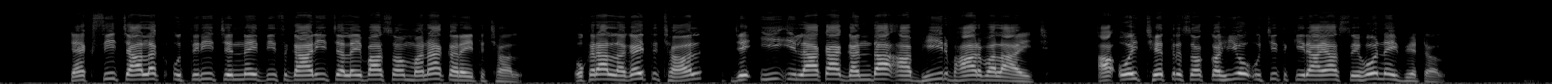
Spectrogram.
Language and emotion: Maithili, disgusted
